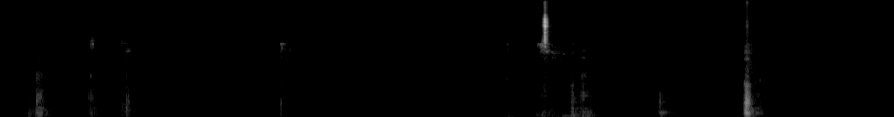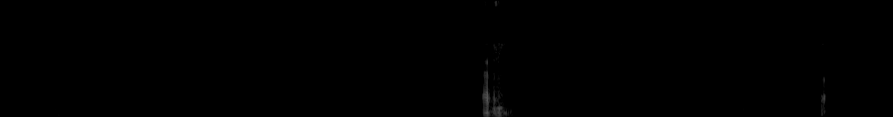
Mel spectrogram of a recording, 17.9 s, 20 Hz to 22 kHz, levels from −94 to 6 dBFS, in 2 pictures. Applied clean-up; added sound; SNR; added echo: neural mask model DeepFilterNet 3.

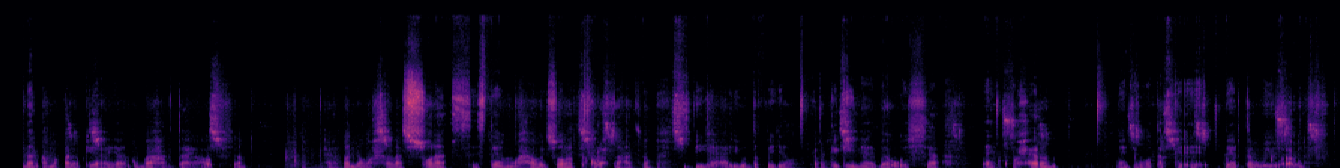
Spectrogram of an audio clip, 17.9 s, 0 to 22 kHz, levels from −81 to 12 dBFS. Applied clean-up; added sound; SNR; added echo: neural mask model RNNoise.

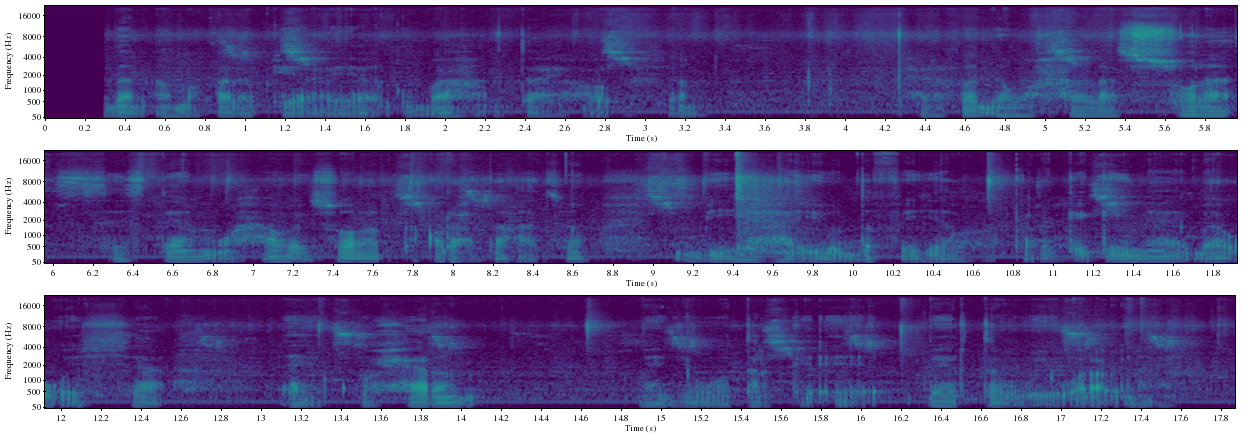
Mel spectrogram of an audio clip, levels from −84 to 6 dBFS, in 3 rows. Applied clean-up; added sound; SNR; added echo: none; none; none; none.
